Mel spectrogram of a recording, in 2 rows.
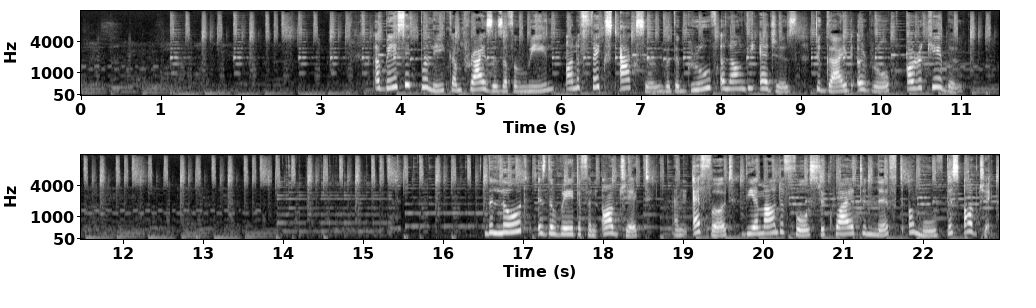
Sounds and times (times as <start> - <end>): Music: 0.0 - 22.9
Speech: 3.7 - 11.0, 16.5 - 22.9.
